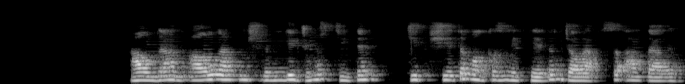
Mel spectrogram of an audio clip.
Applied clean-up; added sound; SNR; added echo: neural mask model DeepFilterNet 3.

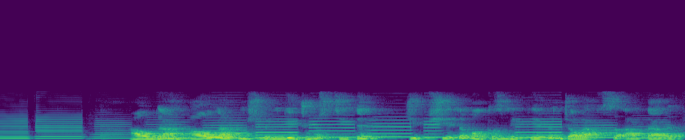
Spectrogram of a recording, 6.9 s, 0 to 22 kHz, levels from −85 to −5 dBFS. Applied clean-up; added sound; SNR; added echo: none; Wind instrument, woodwind instrument; 10 dB; reverberation time 0.7 s.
